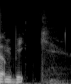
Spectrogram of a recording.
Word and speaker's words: hubiC: Et ça s'écrit H-U-B-I-C. Oui, c'est ça. Ubic.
